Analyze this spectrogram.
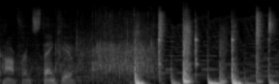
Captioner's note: applause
